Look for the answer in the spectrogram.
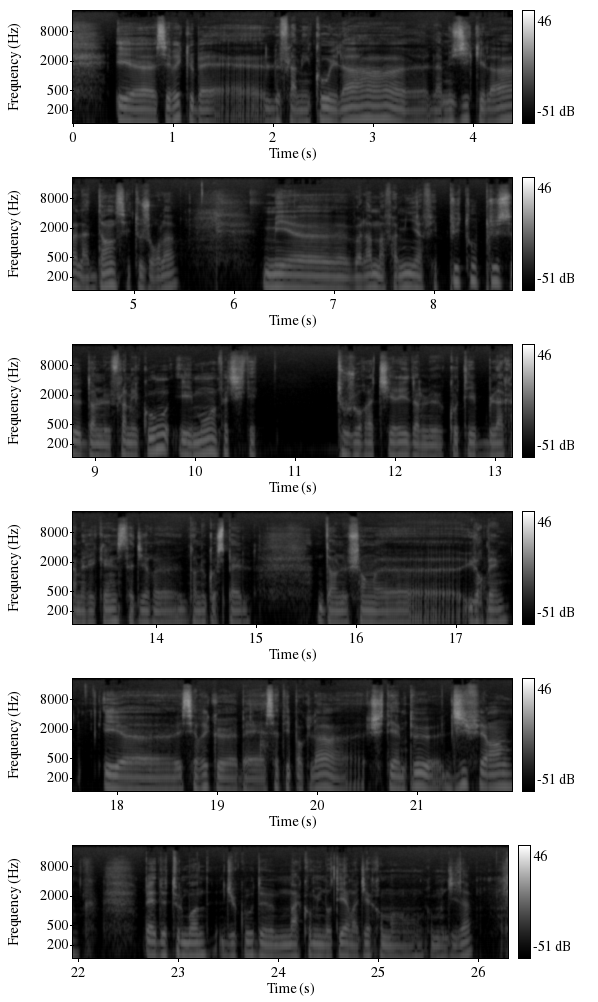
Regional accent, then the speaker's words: Sète, Occitanie, France; moi, voilà, je viens de Sète. Et j'ai grandi toujours dans la musique.

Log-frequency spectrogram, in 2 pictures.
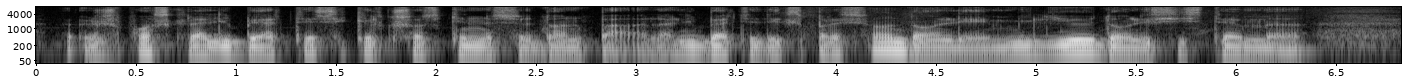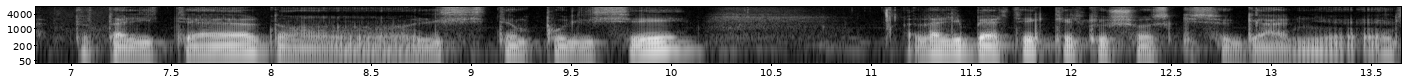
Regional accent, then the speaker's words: Kabylie, Algeria; Je suis kabyle. Je suis kabyle.

